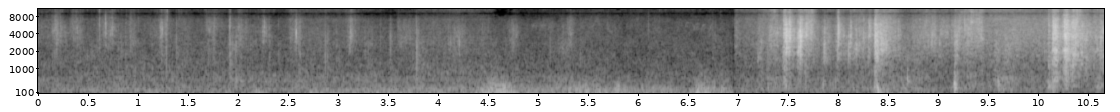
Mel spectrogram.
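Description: Footsteps of one person walking, faint and soft at first, then from about seven seconds in louder, sharp steps on stone going through an arched stone doorway.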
